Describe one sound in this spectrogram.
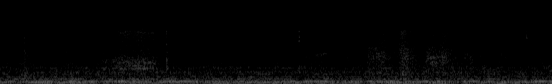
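A brush dabs and scrapes softly against a plastic palette.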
